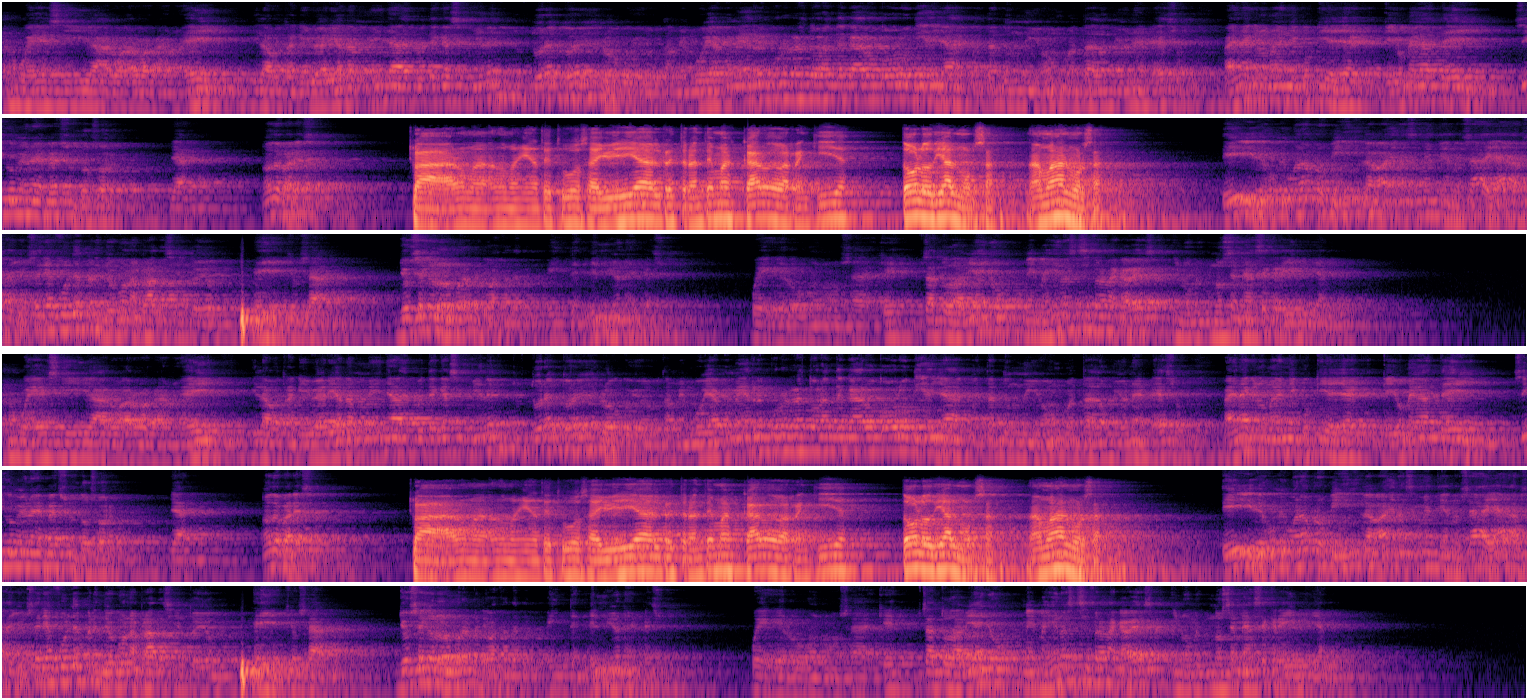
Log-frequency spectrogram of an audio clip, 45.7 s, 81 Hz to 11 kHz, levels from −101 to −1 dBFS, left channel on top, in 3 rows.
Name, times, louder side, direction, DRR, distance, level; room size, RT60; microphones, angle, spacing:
voice 1, 0.0-2.2 2.5-11.8 12.2-14.8 15.1-16.4 16.9-17.1 17.9-18.4 27.5-32.7 33.0-33.8 34.4-37.1 38.0-43.8, right 1 dB, 60° right, -1 dB, 5.1 m, -40 dB
voice 2, 19.4-23.7 24.3-25.2 25.5-26.3, left 2 dB, 30° left, 9 dB, 1.0 m, -24 dB
25.5 x 18.0 x 8.1 m, 2.1 s
head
